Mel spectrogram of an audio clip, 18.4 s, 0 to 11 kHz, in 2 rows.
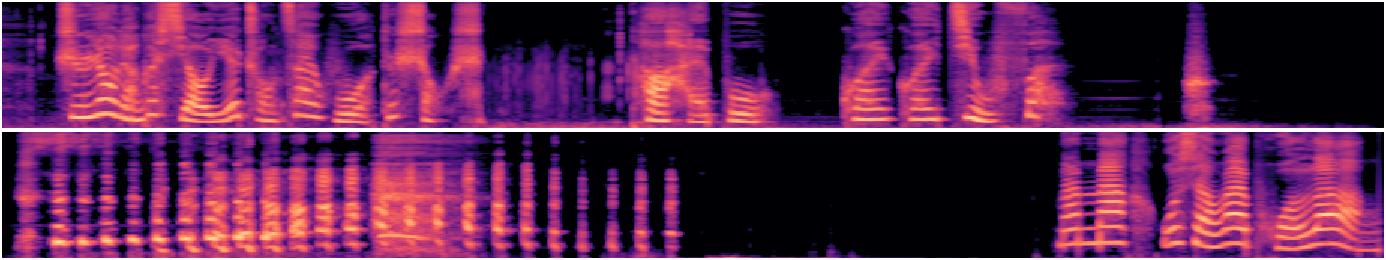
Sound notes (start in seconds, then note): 9.4 sinister laughter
